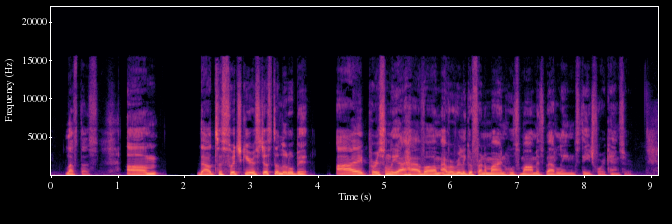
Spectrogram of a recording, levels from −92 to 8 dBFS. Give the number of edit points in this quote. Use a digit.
0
